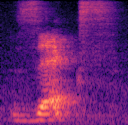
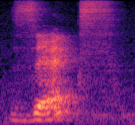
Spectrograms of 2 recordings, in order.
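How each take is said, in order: Both takes have the same delivery.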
